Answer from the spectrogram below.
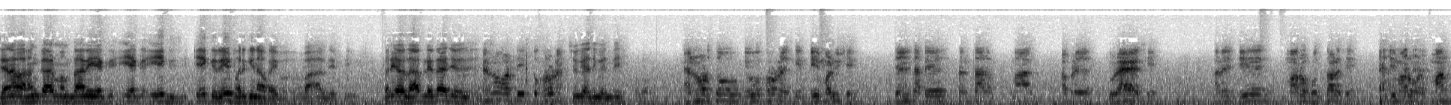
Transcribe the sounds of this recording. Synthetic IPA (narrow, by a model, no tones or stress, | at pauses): d͡ʒenaəɦə̃ŋkaɾməmt̪aniekekek | ekɾefəɾkinabʱai | ʋald͡ʒet̪ʰi | pʰəɾiaʋlabled̪ad͡ʒoɛnoəɾt̪ʰek̚t̪okʰəɾoneʃũkɛat͡ʃʰekent̪i | enoəɾt̪ʰoɡeokʰəɾoneked͡ʒeməɭjũt͡ʃʰe | d͡ʒɛnisat̪ʰesənsaɾ | mã | apəɽ̃ed͡ʒoɽajat͡ʃʰe | əned͡ʒe | maɾobʱut̪kaɭt͡ʃʰed͡ʒemaɾoʋəɾt̪man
